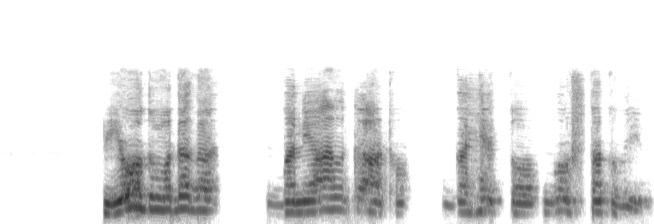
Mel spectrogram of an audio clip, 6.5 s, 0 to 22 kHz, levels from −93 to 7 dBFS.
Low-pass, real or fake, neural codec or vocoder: 7.2 kHz; fake; codec, 44.1 kHz, 1.7 kbps, Pupu-Codec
